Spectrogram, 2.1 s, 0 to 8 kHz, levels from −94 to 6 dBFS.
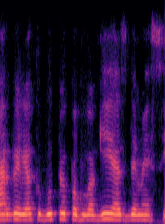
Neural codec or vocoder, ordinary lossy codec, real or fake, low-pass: codec, 16 kHz, 2 kbps, FunCodec, trained on LibriTTS, 25 frames a second; Opus, 24 kbps; fake; 7.2 kHz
